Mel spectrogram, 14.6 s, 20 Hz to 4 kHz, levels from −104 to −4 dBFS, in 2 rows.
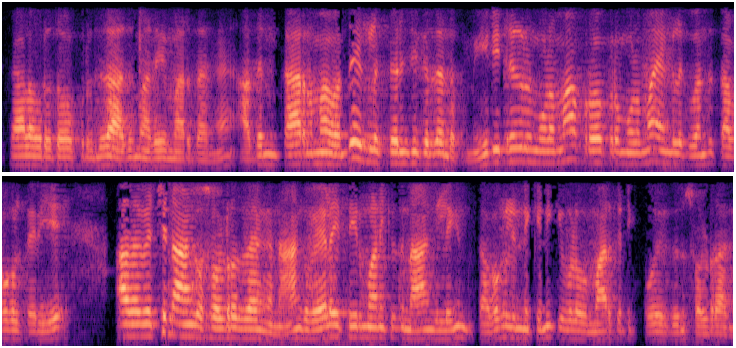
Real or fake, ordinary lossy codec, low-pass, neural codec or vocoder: real; AAC, 16 kbps; 3.6 kHz; none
